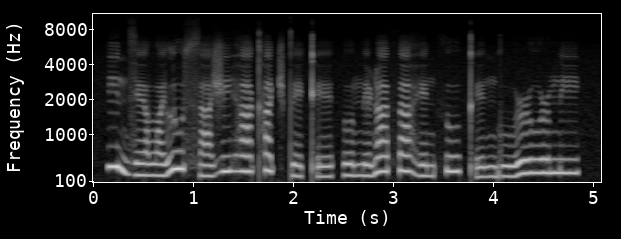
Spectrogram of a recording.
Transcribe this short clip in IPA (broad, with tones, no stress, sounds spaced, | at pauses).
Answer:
i˥ n z e˩ lˠ e˩ l u˥ s a˩ ʒ i˥ ɦ a˥ kʰ a˥ t͡ʃ t̪ e˩ kʼ ɪ˩ | ʊ˩ n̪ ɪ˩ ɳ a˥ θ a˥ ɦ e˩ n θ u˥ kʼ ɪ˩ ŋ ɡ u˩ ɹ u˥ ɹ n̪ i˥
